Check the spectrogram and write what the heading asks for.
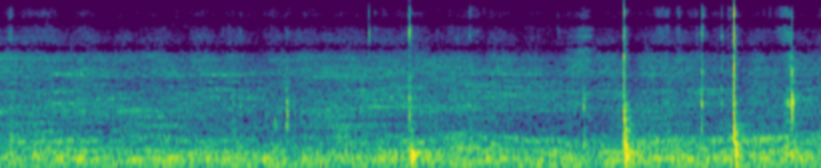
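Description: A steady background hum, tagged as music, with four sharp clicks and taps from the plastic and metal parts of a truck's DEF tank header unit being handled. The loudest clicks come about four and six seconds in.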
